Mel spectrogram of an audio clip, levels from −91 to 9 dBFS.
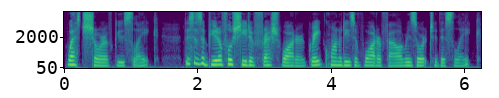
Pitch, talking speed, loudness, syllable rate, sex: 190 Hz, 200 wpm, -19 LUFS, 5.3 syllables/s, female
